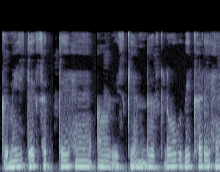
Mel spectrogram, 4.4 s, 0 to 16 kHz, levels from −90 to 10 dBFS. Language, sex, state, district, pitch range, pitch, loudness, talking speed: Hindi, male, Himachal Pradesh, Shimla, 120-130 Hz, 125 Hz, -17 LUFS, 150 wpm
